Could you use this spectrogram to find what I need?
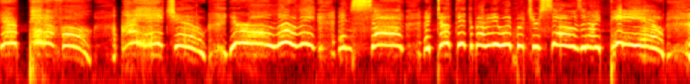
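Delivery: very high, loud, screaming rant at full volume. Describing a movie scene where she walks away and screams, imitating a screaming rant. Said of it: "starts screaming at the top of her lungs".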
